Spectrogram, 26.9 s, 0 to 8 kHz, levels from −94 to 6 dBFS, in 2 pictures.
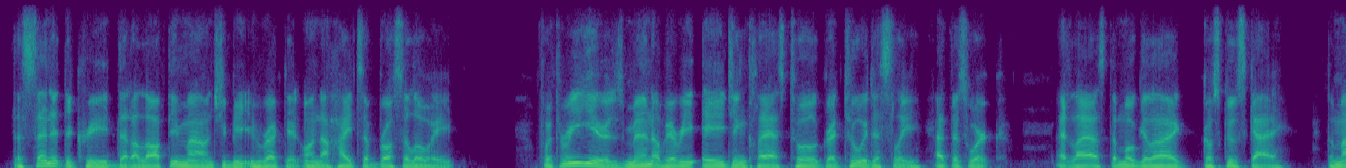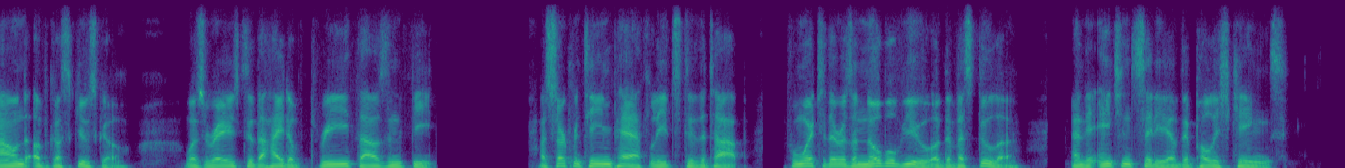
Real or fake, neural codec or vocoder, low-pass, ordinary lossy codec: real; none; 7.2 kHz; Opus, 16 kbps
